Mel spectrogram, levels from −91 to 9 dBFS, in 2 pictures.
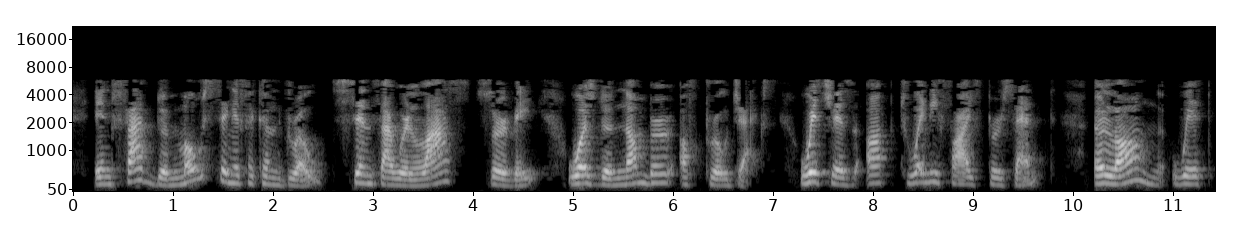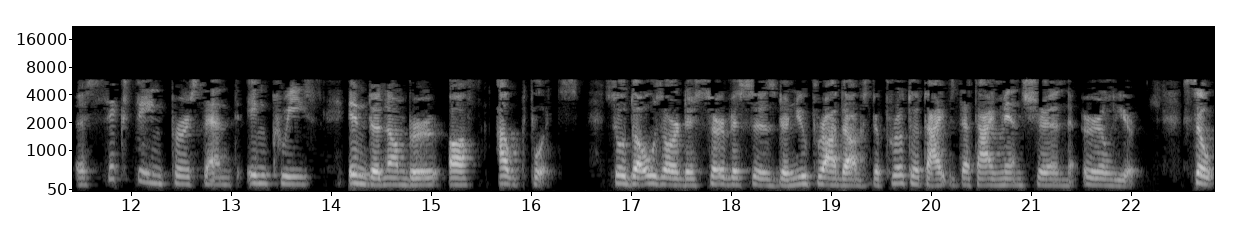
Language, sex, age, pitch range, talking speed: English, female, 50-69, 165-220 Hz, 120 wpm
